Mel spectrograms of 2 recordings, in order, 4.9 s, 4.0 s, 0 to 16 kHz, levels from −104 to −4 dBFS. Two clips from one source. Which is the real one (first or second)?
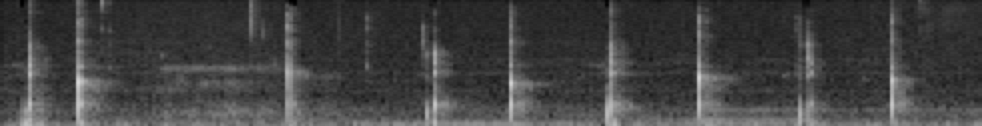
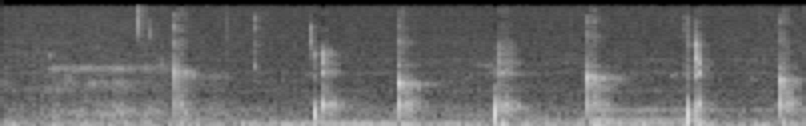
first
